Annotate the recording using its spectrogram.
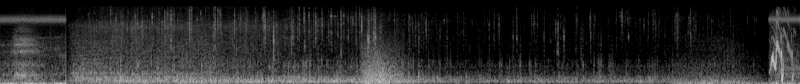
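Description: Rumbling, noisy transition sound effect under an animated logo card, swelling about four seconds in, then fading and cutting off abruptly near the end. High insect buzz, likely cicadas, is heard only in the first second.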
